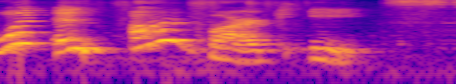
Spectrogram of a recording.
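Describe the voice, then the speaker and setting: Using a put-on character voice, a woman pitches it extremely high. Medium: read story. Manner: polite, mild.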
